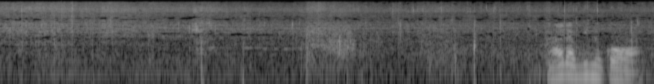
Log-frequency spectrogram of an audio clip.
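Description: Freshly cooked crabs sizzling as they are tipped out of a hot wok, a steady hiss with a few small clicks. A short wordless voice is heard near the end.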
